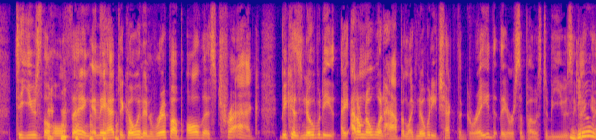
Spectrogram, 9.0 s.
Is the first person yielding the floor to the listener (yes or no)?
yes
